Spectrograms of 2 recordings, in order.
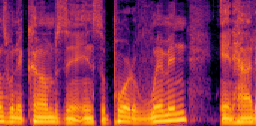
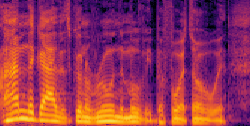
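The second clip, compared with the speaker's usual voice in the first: ordinary talk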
